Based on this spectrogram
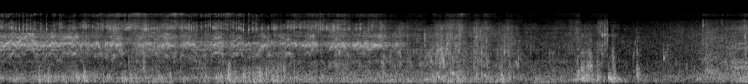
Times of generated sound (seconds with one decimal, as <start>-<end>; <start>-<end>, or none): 0.6-1.9; 2.5-6.3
